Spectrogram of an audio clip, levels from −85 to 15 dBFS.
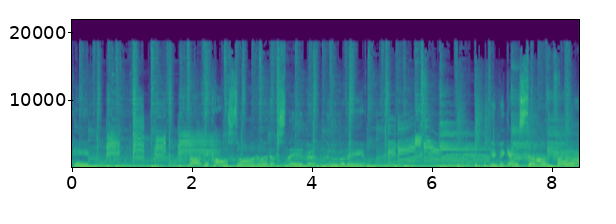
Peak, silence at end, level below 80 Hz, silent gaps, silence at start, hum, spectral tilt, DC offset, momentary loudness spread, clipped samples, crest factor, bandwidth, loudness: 0 dBFS; 0 s; -16 dBFS; none; 0 s; none; -4 dB/octave; under 0.1%; 3 LU; under 0.1%; 12 dB; 19.5 kHz; -12 LUFS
